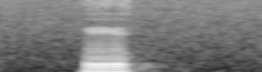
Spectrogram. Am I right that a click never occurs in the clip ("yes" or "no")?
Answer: yes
